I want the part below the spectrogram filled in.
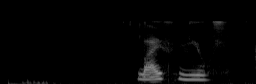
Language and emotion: Russian, neutral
